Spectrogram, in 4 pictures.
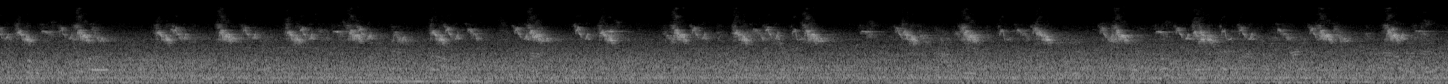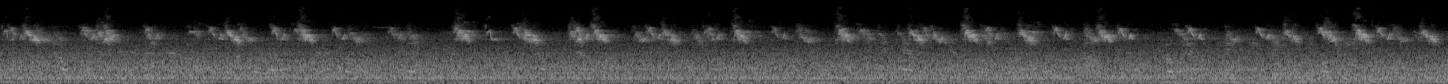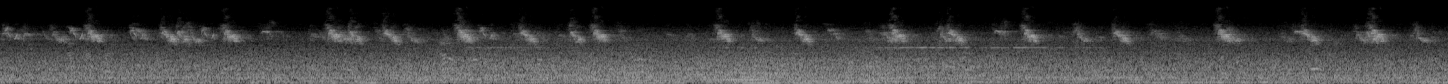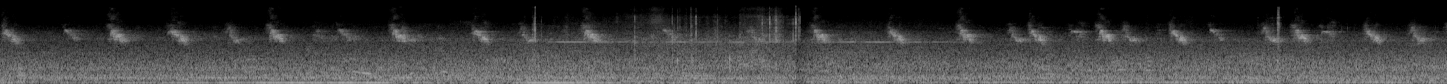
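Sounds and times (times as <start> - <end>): bird chirping high: 48.2 - 54.6.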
